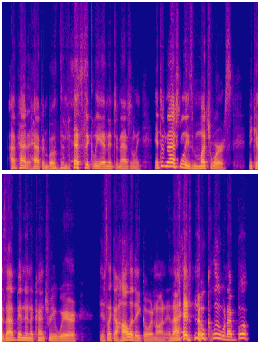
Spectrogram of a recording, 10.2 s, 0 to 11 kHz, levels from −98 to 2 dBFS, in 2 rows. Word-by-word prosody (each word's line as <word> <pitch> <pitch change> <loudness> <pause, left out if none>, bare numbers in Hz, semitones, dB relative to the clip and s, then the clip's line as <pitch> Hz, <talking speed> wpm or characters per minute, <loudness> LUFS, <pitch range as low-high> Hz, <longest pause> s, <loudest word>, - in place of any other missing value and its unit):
I've 135 +2 -4
had 150 -4 0
it - - -7
happen 120 -3 -2
both 120 0 -1
domestically 150 -2 0
and 125 0 0
internationally. 115 -3 -7 0.3
Internationally 230 - +3
is 120 -5 -3
much 130 +3 0
worse 130 - -4 0.3
because 130 +1 -3
I've 150 +3 +3
been 160 -2 0
in 135 -2 -2
a - - -3
country 130 -1 -5
where 120 -1 -2 0.4
there's, 120 +2 -10
like, 140 0 -3
a 130 - +1
holiday 135 -1 +3
going 105 0 -6
on, 95 -1 -8
and 110 +7 -5
I 145 - +4
had 240 +1 +7
no 265 -2 +5
clue 270 0 -3
when 215 -5 -3
I 175 - +3
booked 260 - -1
135 Hz, 195 wpm, -22 LUFS, 120-170 Hz, 0.4 s, had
